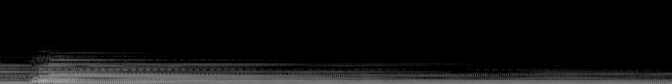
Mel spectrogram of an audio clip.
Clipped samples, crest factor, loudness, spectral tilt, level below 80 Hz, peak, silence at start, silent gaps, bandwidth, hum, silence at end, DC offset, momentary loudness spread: under 0.1%; 18 dB; -37 LUFS; -11.5 dB/octave; -42 dBFS; -18 dBFS; 0 s; none; 3 kHz; 50 Hz at -55 dBFS; 0 s; under 0.1%; 13 LU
